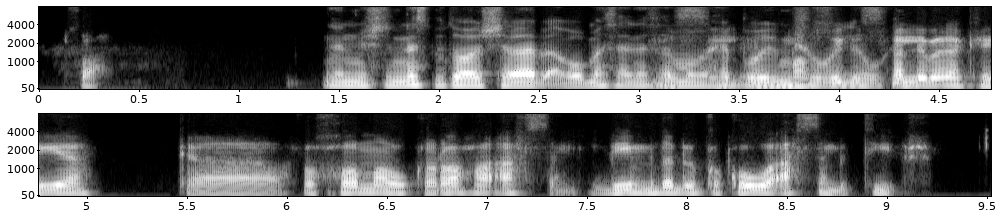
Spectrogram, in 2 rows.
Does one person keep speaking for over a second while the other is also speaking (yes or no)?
yes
